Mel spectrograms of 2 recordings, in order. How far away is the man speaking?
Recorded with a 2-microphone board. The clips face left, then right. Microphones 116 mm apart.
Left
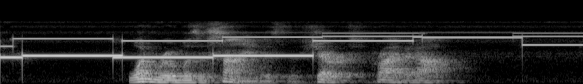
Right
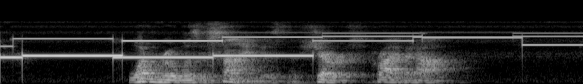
About 1.5 m.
